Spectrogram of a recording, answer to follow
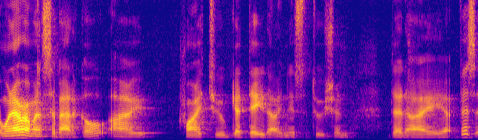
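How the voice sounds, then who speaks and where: A man with a Dutch accent talks at a moderate pace with lively intonation, and room echo is audible. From Netherlands. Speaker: physics professor. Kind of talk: lecture.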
